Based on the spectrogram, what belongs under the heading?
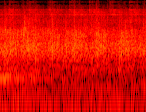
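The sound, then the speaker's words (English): A crowd applauds a contractor and builder on the building committee as he is asked to stand, many hands clapping together in a dense, steady wash of sound that stays fairly soft and even for about two seconds, with no voices standing out. “Give him a rousing applause.”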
